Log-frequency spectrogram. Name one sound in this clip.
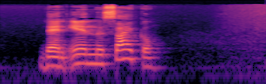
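A woman speaks a few quick, lively words up close.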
